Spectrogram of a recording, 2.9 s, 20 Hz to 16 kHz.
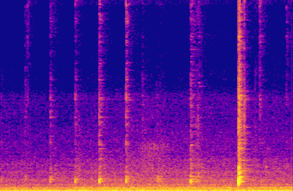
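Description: A series of light metallic taps on the tender of a Lionel Scout No. 110 O-gauge locomotive, then one harder, brighter tap, each a short, high ping with almost no ring over a low background rumble. The thin, tinny sound shows the tender is tinplate metal, though the engine itself was not fully tinplate.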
